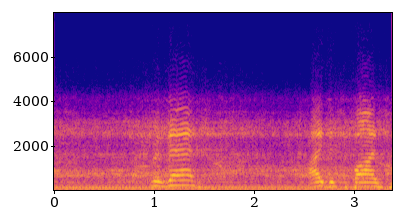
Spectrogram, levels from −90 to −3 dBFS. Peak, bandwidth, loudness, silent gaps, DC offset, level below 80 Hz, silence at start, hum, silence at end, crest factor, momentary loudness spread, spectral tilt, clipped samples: -4 dBFS; 4.9 kHz; -20 LUFS; none; 0.6%; -34 dBFS; 0 s; 60 Hz at -30 dBFS; 0 s; 16 dB; 12 LU; -9.5 dB/octave; under 0.1%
